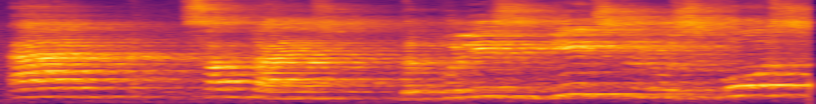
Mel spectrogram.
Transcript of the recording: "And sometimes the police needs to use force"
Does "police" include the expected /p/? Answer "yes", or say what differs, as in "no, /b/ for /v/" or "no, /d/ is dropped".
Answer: yes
